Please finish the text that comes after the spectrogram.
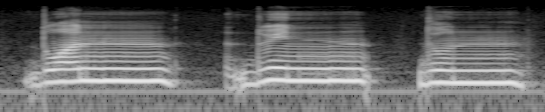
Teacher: ضاد بھی حروف مستعلیہ میں شامل ہے جسے ہمیشہ پر پڑھا جائے گا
